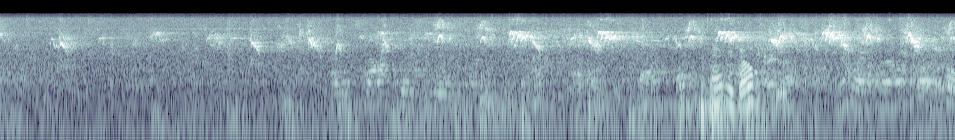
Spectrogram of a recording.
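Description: A horse's hooves thud on soft ground in a large echoing hall.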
